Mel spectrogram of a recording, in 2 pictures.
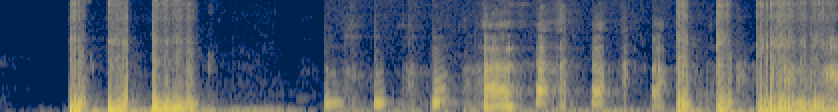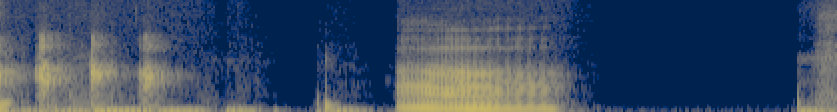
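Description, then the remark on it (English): A rapid string of loud fart sound effects: short sputtering blasts in quick succession, then a longer, wavering buzzy fart that trails off before one last brief burst. “You gonna pull up fart noises?”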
